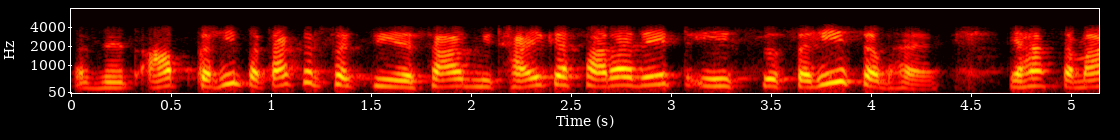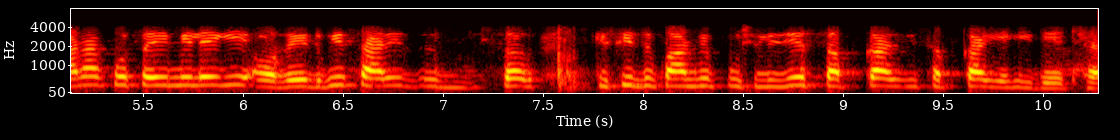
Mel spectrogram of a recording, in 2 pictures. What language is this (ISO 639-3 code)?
hin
